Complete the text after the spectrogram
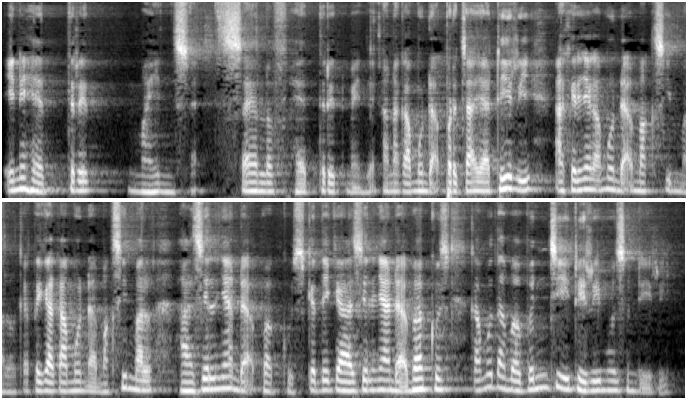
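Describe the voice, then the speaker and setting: A man's voice: fairly high pitch, fairly even intonation, normal speed, vocal fry, fairly bright tone. A man giving an informal philosophy and religious study lecture to an audience, acting out people's inner voices as he teaches. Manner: informal teaching, Javanese-flavored asides, acts out inner voices.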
